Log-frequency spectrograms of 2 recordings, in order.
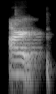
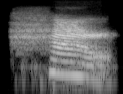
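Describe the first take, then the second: First: The vowel is an open ah sound. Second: The vowel is a plain short a sound. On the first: The speaker calls it right. "So in all of these words, the R is bossy" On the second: The speaker calls it wrong. "the A just made its normal vowel sound, then this is what it would sound like"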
